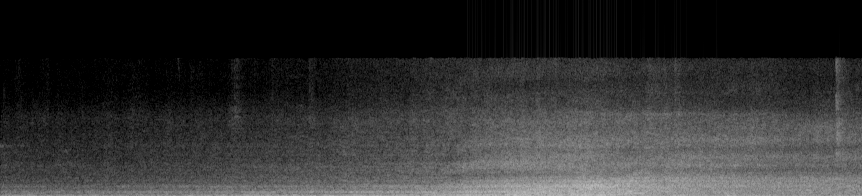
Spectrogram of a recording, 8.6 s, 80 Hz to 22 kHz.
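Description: A GWR High Speed Train's Class 43 diesel power car arriving at a platform, its engine hum and wheel-on-rail noise growing louder as it approaches, loudest about five to six seconds in as the power car passes. The coaches then roll by with a steady, slightly fading rumble.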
